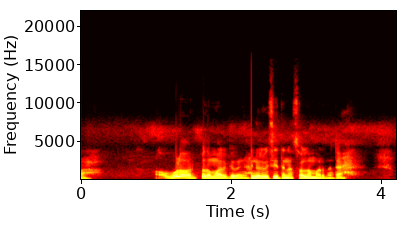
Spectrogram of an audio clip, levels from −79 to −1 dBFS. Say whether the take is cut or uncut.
cut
